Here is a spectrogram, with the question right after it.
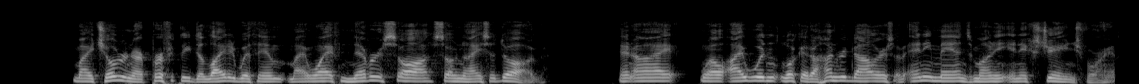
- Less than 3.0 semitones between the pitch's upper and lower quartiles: Yes, narrow, 2.6 semitones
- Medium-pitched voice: Yes, medium, 145 Hz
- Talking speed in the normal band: Yes, average, 170 wpm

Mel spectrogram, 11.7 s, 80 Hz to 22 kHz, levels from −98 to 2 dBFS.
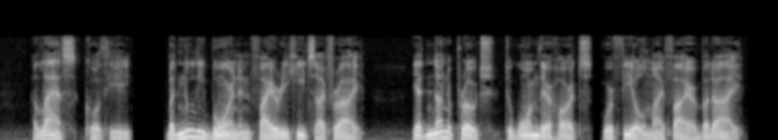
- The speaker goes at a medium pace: No, slow, 125 wpm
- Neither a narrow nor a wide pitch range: No, wide, 6.2 semitones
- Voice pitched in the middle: No, low, 100 Hz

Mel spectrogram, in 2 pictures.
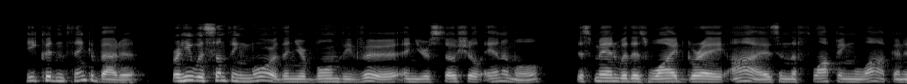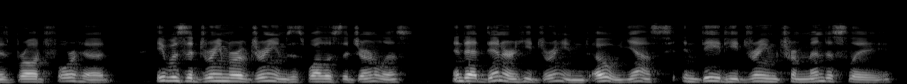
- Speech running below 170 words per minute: No, average, 180 wpm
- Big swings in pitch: No, average, 4.0 semitones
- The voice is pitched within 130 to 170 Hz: Yes, low, 135 Hz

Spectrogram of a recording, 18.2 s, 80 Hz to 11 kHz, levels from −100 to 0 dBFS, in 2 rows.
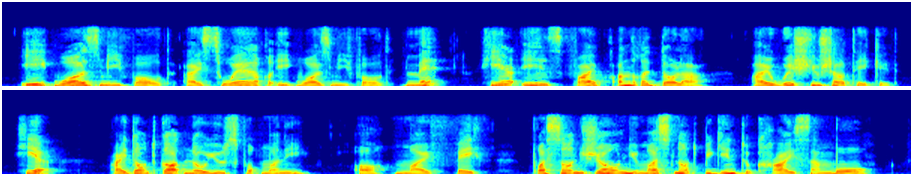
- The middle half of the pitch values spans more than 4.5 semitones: Yes, wide, 5.6 semitones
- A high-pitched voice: Yes, high, 210 Hz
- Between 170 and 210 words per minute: No, average, 140 wpm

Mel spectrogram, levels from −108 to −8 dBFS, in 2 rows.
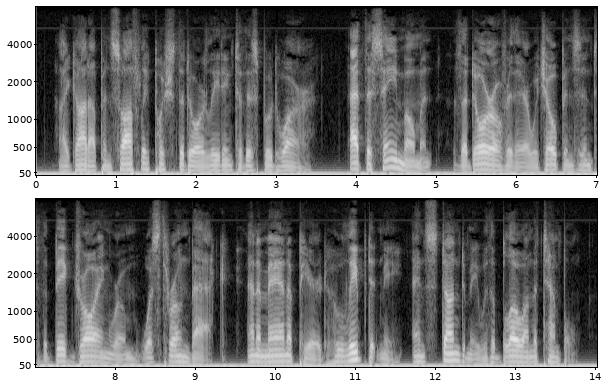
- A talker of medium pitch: No, very low, 90 Hz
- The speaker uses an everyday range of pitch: Yes, average, 3.6 semitones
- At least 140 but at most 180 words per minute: No, average, 200 wpm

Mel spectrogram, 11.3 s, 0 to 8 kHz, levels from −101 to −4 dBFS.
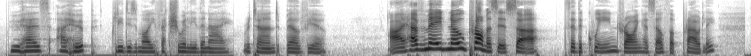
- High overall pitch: No, medium, 170 Hz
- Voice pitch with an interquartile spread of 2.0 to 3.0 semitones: No, average, 3.8 semitones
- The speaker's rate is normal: No, slow, 130 wpm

